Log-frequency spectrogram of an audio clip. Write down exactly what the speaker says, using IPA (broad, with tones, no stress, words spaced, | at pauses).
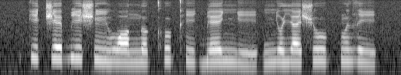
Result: ki˦t͡ʃe˦ɓi˦ ʃĩ˨βɔ˨nʊ˨ kʰu˦kʰi˨ɡ͡beː˦ɲiː˨ | ɲʊ˨jɛ˨ʃu˦˨kʷĩ˦ zi˨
